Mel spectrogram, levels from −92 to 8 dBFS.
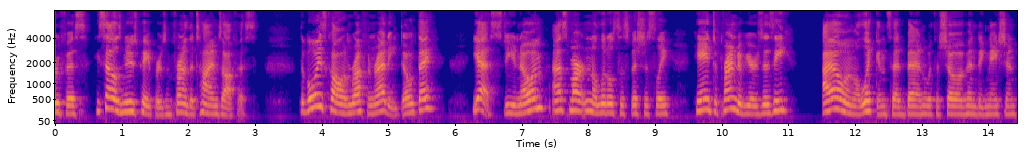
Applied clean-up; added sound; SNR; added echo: none; none; none; none.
